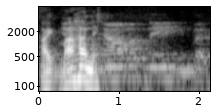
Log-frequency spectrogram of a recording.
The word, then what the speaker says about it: Mahanaim: Mahanaim.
